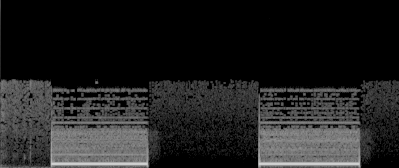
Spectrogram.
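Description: A telephone ringback tone sounds twice on a phone call to the city of Novokuznetsk, each steady buzzing tone lasting about a second with a pause between, clear and fairly loud on an otherwise silent line before the call connects.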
